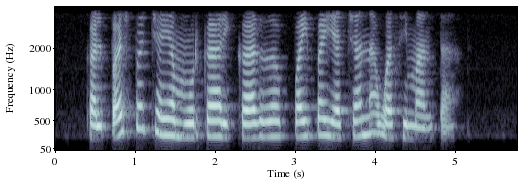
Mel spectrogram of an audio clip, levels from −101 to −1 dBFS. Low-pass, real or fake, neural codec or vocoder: 3.6 kHz; real; none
